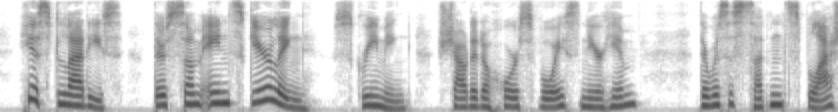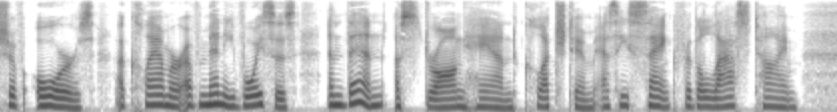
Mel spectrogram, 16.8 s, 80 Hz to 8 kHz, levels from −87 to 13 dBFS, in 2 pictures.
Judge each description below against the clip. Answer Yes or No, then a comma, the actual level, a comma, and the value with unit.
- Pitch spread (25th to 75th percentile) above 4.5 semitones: No, average, 3.7 semitones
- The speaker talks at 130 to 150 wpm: Yes, average, 140 wpm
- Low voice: No, high, 190 Hz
